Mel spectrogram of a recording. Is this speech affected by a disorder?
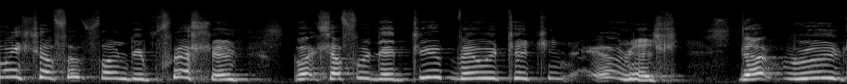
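Yes: cerebral palsy.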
